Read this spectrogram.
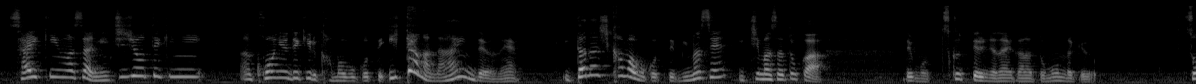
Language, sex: Japanese, female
